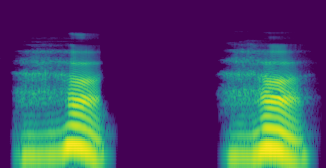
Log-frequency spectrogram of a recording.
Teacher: Le Ha va se prononcer en expirant l'air de manière la plus douce possible.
